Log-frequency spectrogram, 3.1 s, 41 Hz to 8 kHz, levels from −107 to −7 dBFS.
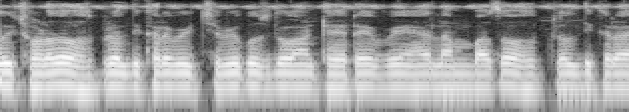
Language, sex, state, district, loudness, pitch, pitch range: Hindi, male, Himachal Pradesh, Shimla, -17 LUFS, 125 Hz, 125-130 Hz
